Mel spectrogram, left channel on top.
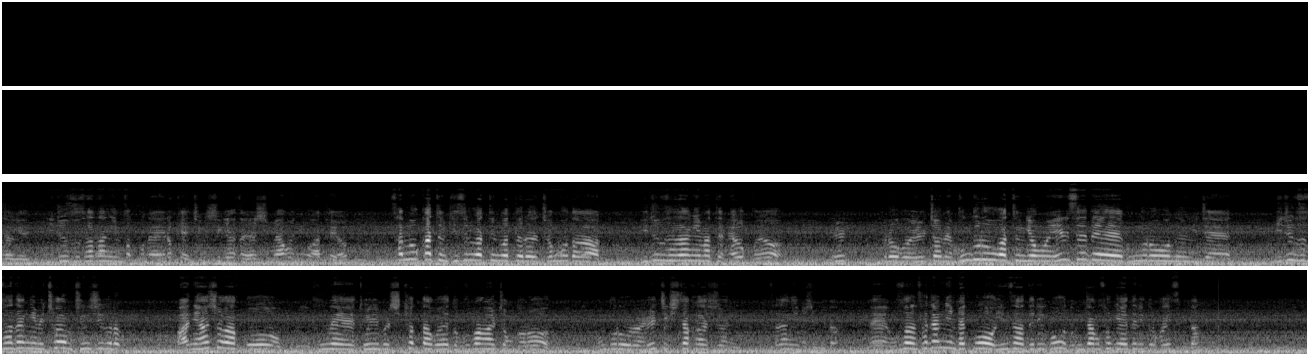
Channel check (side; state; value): left; silent; 59 dB below the other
